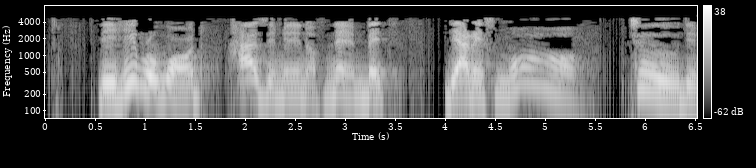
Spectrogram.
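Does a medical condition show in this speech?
No.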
